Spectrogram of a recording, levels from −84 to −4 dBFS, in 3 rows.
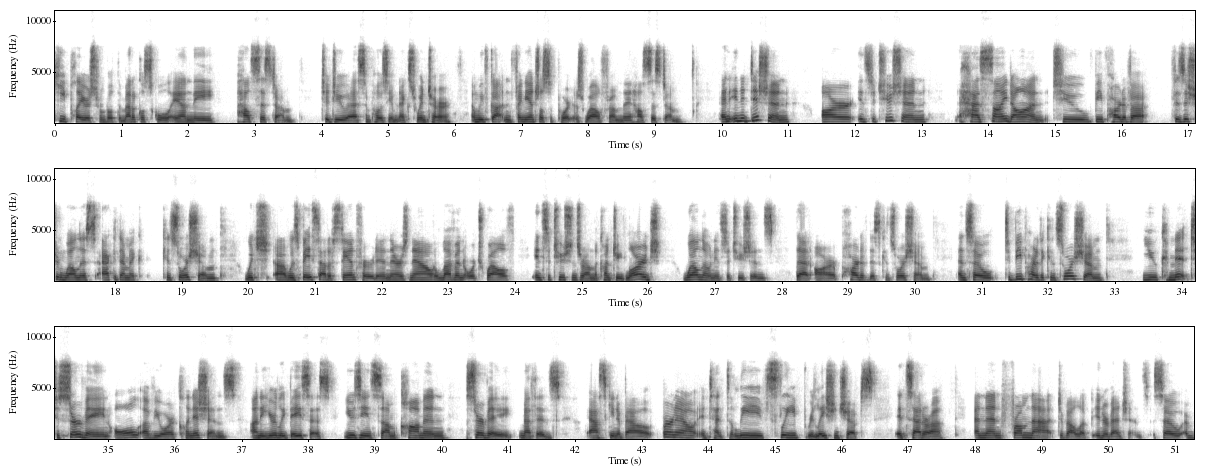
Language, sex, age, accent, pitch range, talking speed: English, female, 40-59, American, 180-210 Hz, 135 wpm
